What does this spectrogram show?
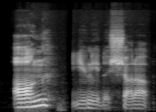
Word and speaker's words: Aang: Excuse me, it's pronounced Ong.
